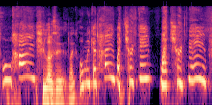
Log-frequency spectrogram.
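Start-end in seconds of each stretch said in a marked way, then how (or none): 0.0-0.7 high-pitched, delighted mom voice; gushing mom. Retold or imitated. Mom spots a cute little kid, high and gushing. 1.6-4.1 put-on very high, sing-song cooing at a child; gushing mom. Mom fawns over a little kid, high and gushing.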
